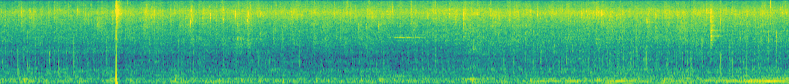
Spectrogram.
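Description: Pieces of sesame, jaggery and wheat-flour dough fry in hot oil, a steady soft sizzle with a single sharp knock early on and light crackles throughout, no talking.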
